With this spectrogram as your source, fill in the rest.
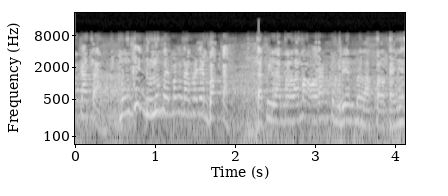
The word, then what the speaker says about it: Bakkah: Sebab mem dan ba itu dekat dalam pengucapan Arab. Dia letaknya di dalam ilmu tajwid juga, pengucapan di lidah kita itu mim dan ba ini huruf-huruf yang dekat.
